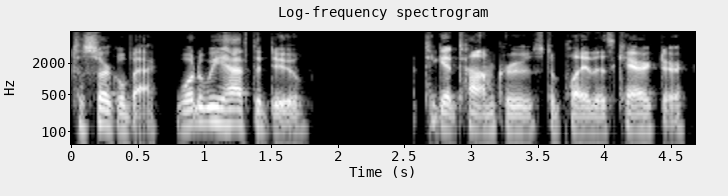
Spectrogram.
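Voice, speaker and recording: Low, gravelly man chatting. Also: normal speed, fairly bright tone, no echo, clean studio sound. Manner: enthusiastic, slangy. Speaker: podcast host. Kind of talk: casual film discussion.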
